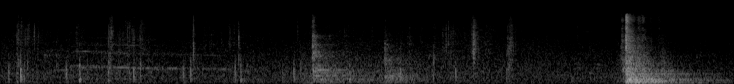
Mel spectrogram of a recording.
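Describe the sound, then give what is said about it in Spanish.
A door shuts with one loud, sharp thud near the end, after a few scattered footsteps and light knocks. “cierra la puerta”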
